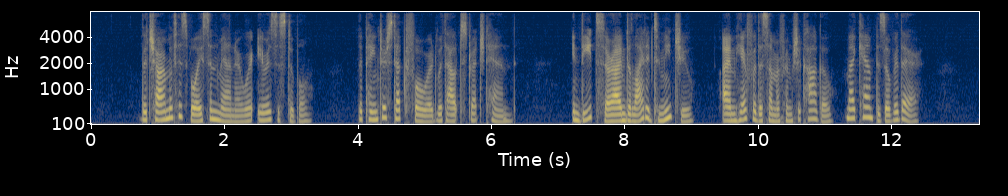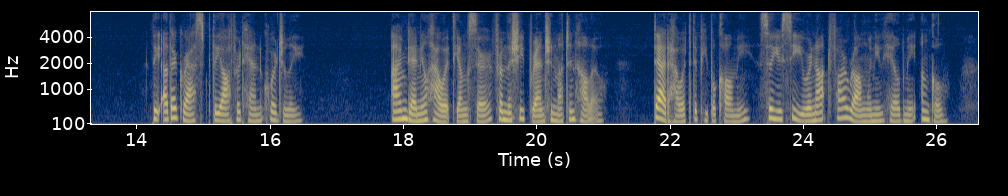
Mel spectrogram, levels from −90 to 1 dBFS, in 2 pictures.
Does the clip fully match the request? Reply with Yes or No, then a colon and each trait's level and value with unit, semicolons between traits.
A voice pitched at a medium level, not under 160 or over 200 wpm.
Yes: medium, 180 Hz; average, 170 wpm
